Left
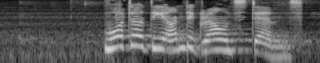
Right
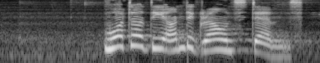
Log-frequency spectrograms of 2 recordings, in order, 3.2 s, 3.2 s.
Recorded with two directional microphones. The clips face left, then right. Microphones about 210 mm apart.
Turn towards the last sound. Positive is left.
turn(degrees=-45)  # may be behind; listen again after turning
